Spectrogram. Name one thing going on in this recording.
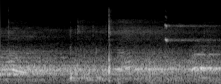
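A badminton racket strikes a shuttlecock.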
